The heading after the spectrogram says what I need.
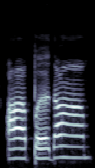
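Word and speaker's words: आपदाम्: आपदाम को भी आपदाम करेंगे तो आपदाम में प बहुत हल्का पड़ गया, वो आधा मान सकते हो। उसे पूरा पढ़ेंगे तो आपदाम हरते, आपदाम पूरा बोलना है बिल्कुल शब्द। क्योंकि दा नहीं बोलेंगे तो हम इसको बोलेंगे आप नहीं बोलेंगे कि आप हल्का सा मार दिया, आप बोलेंगे, मुंह खोल के बोलेंगे। आप दाम, दा पर भी आ की मात्रा है और माँ भी स्पष्ट होना चाहिए।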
